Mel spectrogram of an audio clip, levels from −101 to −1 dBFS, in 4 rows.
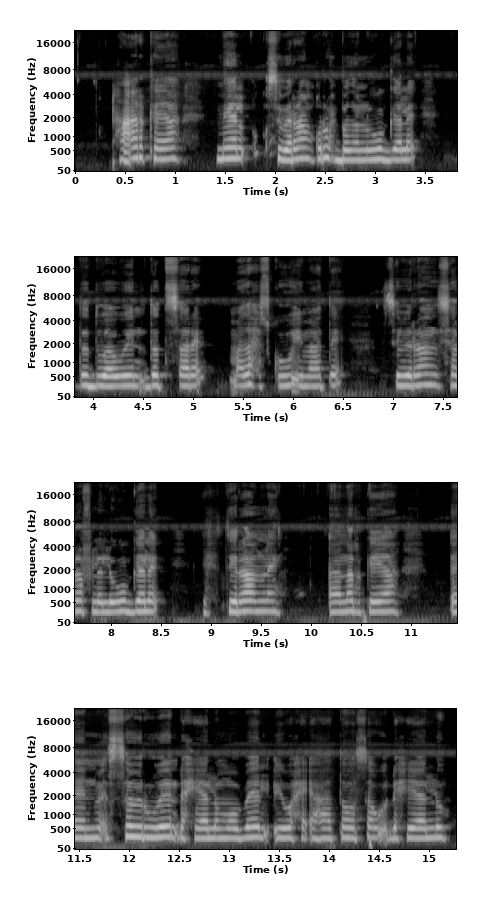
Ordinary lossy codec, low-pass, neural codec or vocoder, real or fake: none; none; none; real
